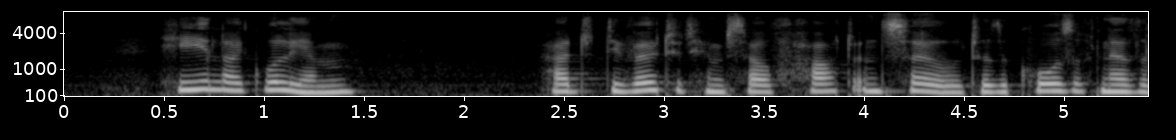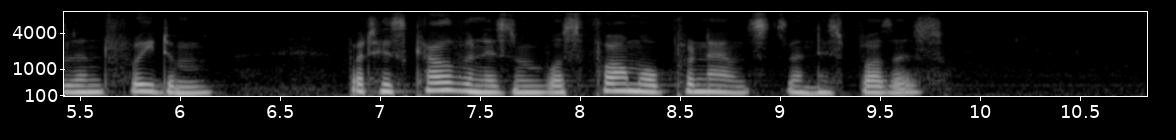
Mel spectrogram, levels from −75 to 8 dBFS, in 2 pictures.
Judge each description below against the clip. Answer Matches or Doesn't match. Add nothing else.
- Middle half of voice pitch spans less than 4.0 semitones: Matches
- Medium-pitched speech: Doesn't match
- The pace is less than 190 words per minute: Matches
